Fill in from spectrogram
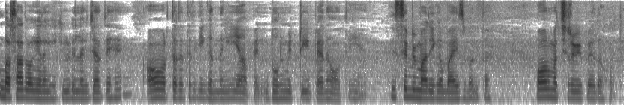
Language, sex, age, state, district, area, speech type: Urdu, male, 18-30, Uttar Pradesh, Gautam Buddha Nagar, rural, spontaneous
